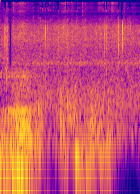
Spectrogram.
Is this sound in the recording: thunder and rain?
yes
